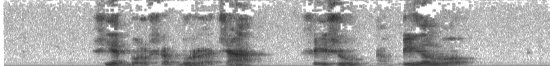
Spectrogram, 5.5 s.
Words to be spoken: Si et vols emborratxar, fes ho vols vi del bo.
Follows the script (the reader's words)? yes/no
no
